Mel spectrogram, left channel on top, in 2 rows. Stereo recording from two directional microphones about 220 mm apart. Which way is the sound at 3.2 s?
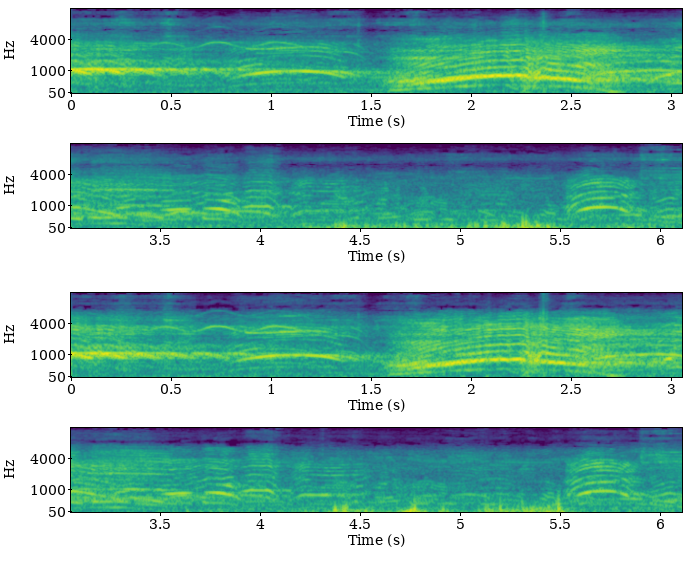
Centre (ahead or behind).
